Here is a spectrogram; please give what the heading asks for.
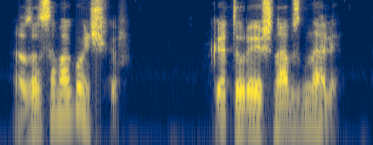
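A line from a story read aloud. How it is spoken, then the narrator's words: Chuckling. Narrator (Russian): хохотнул майор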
